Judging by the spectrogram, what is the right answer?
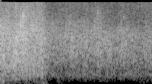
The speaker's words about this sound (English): So come on up, Will, and share with us. Please give him a warm welcome.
